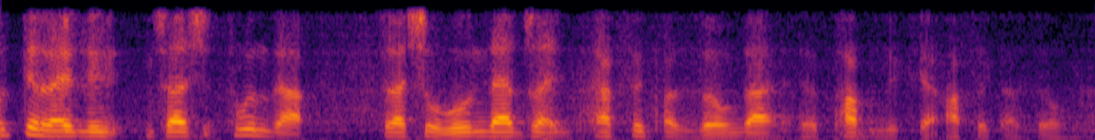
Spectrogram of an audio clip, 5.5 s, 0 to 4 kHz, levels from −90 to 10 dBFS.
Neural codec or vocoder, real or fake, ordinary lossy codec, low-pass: codec, 16 kHz in and 24 kHz out, 0.6 kbps, FocalCodec, streaming, 4096 codes; fake; none; 3.6 kHz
